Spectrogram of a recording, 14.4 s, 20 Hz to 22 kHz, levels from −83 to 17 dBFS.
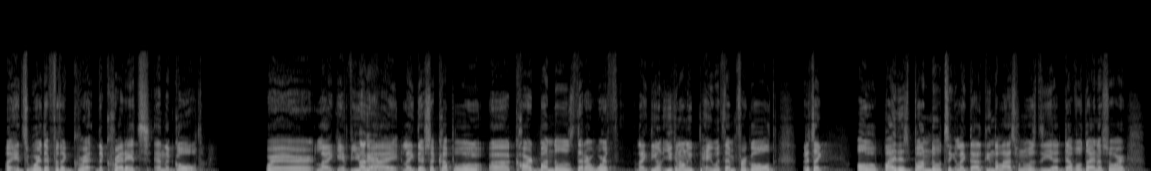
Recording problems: none

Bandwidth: 15 kHz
